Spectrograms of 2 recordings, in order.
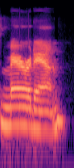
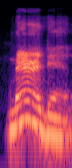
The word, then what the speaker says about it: Marrondan: it you know so what how do you pronounce your last name uh it's maradan maradan okay and what what nationality is that your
